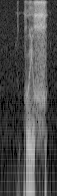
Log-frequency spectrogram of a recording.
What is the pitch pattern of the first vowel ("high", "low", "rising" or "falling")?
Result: low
